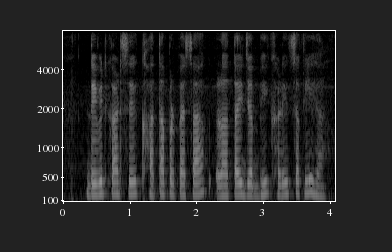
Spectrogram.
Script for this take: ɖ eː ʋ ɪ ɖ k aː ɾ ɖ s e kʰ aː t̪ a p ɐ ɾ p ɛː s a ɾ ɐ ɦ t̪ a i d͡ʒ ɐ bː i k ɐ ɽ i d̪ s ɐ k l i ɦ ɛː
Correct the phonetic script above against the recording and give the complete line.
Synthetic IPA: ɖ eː ʋ ɪ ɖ k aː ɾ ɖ s e kʰ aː t̪ a p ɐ ɾ p ɛː s a ɾ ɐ ɦ t̪ a i d͡ʒ ɐ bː i kʰ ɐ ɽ iː d̪ s ɐ k l i ɦ ɛː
